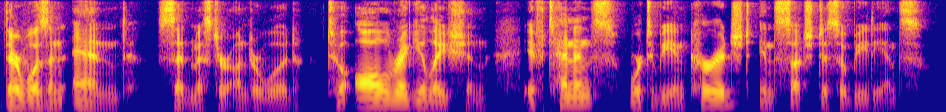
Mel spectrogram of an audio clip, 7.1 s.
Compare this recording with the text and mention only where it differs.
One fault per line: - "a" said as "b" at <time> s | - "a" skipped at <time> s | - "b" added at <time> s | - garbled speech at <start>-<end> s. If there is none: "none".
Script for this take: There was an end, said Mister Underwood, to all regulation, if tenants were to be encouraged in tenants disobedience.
- "tenants" said as "such" at 5.8 s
